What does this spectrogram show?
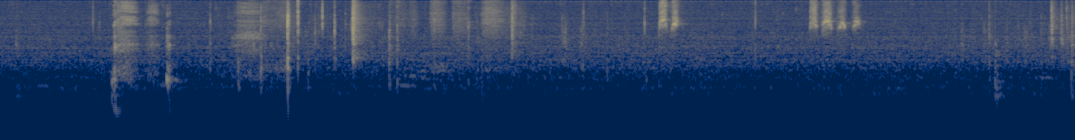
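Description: Short high chirps, in a few quick groups, with scattered sharp clicks and taps in between.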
